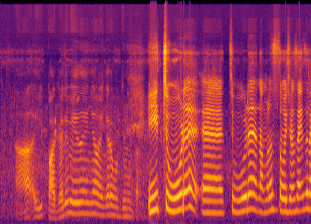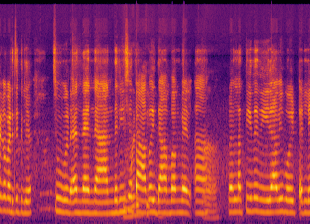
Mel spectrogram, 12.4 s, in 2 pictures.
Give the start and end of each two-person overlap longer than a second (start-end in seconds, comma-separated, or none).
none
